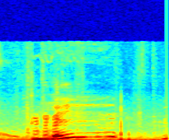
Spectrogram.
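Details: Goat at the birth of triplets, a mother goat delivering three kids at once; one tonal bleat climbing smoothly in pitch for about a second, with people chatting before and after.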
